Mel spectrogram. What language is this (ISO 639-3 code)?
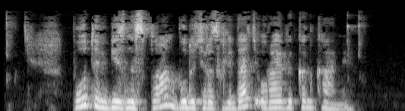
bel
